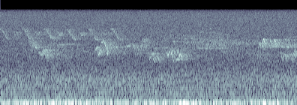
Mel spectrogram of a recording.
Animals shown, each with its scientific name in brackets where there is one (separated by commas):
Black-and-white Warbler (Mniotilta varia), Red-eyed Vireo (Vireo olivaceus)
